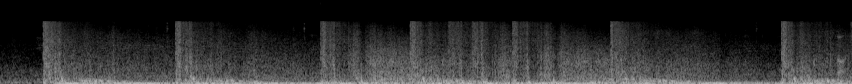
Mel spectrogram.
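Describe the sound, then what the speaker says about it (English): Four-inch naval guns in War Thunder pound a naval base with a steady series of loud, booming shots, each a sharp blast with a short rolling tail, spaced roughly a second apart over continuous battle rumble. "they're the 4-inch guns now. And so I'm shooting at the naval base."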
